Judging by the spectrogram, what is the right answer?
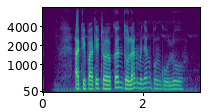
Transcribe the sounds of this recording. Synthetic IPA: ʔad̪̥i̤pat̪iɖ̥ɔ̤lkənd̪̥o̤lanməɲaŋb̥ə̤ŋkulu

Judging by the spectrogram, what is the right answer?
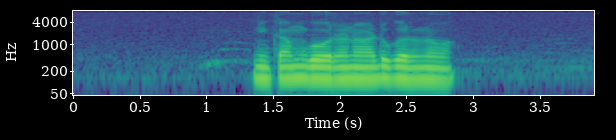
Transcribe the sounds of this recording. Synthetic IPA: nikamɡoːɾɐɳaːɖukəɾunɐʋa

